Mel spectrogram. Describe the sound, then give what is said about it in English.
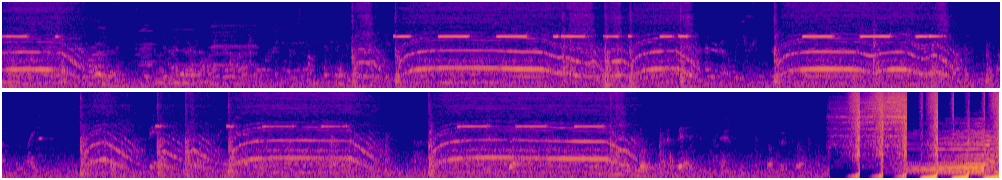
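Ambience at a Johnson County Library location, dominated by a machine that whirs in repeated cycles, its tone rising, holding and falling every few seconds over a steady low hum, ending in a burst of clatter and clicks. “We leave you with sounds from one of our locations. It's your audio minute we call Library Zen.”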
